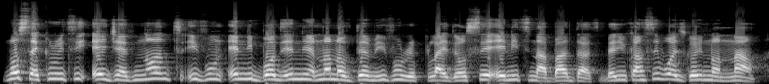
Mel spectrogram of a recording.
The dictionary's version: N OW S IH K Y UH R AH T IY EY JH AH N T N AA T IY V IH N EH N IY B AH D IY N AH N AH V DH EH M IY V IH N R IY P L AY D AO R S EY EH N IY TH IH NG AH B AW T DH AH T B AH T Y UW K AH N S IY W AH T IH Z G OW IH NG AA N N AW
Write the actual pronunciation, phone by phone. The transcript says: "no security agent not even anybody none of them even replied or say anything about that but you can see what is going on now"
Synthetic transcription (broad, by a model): N OW S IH K Y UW R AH T IY EY JH AH N T N AA T IY V IH N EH N IY B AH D IY N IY N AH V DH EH M IY V IH N R IY P L AY D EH L S EY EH N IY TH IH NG AH B AW T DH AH T B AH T Y UW K AH N S IY W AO T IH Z G OW IH NG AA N N AW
